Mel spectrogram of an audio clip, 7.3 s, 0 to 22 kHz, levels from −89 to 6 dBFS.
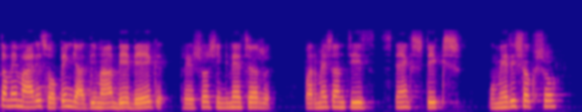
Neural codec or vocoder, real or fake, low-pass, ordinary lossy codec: vocoder, 44.1 kHz, 128 mel bands every 512 samples, BigVGAN v2; fake; 7.2 kHz; AAC, 48 kbps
